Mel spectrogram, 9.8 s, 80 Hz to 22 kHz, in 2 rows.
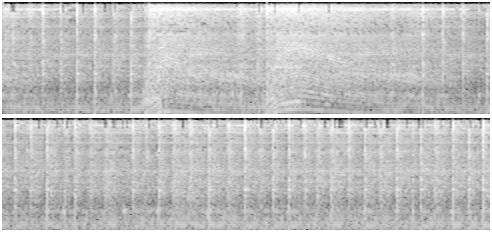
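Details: Husqvarna 550XP Mark 2 chainsaw after a gas tank swap: two quick throttle blips, then a steady, even idle with a fine regular ticking. The saw runs and settles normally.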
